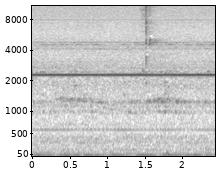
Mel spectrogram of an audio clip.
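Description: Quiet room tone through a desk microphone: a low steady hiss with a faint, steady high-pitched whine, and one faint click about a second and a half in.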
